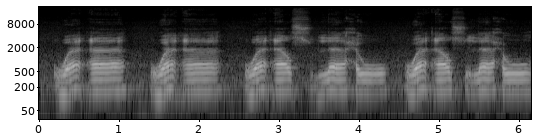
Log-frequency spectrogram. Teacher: okey tak boleh baca waos Sebab Dia a bukan o a Oke bukan o Oke O ni salah jadi bacanya wa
